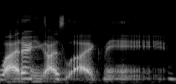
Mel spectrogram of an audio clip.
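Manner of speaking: put-on whining. Acting out going up to people to ask why they dislike you, mock-whiny whinging. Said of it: "you're whinging".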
